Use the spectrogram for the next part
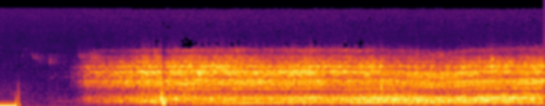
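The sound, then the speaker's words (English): After a brief click and a moment of quiet, the engine of a square, white truck that has pulled up beside a rose bush starts up and idles, a steady, loud rumbling drone that continues unbroken to the end. “Frisbee watched as a square, white truck pulled up beside the rose bush where Mr.”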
